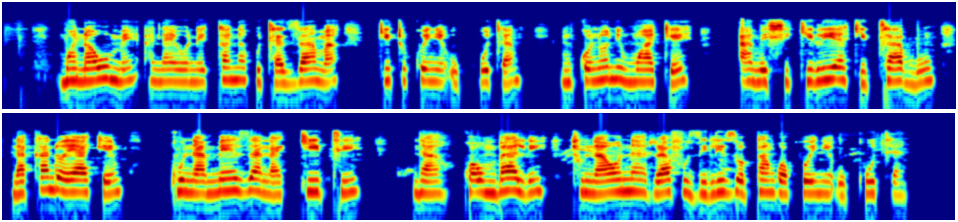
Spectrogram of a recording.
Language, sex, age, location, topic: Swahili, female, 18-24, Nairobi, education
